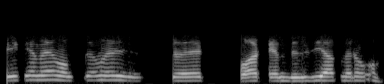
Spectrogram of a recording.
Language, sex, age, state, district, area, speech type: Urdu, male, 45-60, Delhi, South Delhi, urban, conversation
